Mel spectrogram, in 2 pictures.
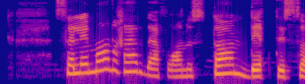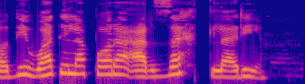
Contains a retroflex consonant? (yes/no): no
